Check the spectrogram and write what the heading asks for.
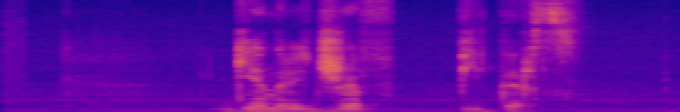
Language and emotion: Russian, neutral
